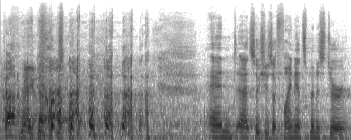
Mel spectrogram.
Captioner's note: laughing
